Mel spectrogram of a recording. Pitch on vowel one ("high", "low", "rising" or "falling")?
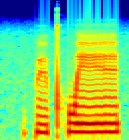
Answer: rising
